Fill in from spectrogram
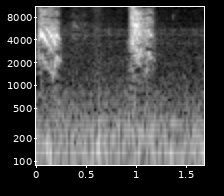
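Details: Calling female double-collared seedeater, meant to stir a male into action: two short, harsh, very high chips about a second apart, with nothing else audible.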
